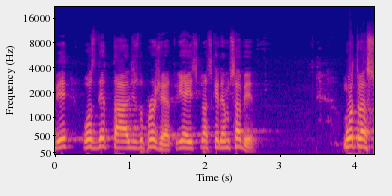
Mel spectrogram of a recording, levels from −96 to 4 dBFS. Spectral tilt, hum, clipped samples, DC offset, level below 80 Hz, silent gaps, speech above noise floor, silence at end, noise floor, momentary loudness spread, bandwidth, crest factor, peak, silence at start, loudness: -5.5 dB/octave; none; under 0.1%; under 0.1%; -62 dBFS; none; 43 dB; 0 s; -66 dBFS; 5 LU; 10.5 kHz; 12 dB; -12 dBFS; 0 s; -24 LUFS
